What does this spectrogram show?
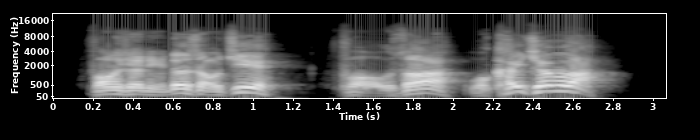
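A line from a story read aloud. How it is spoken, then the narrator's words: Shouted in Korean. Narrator (Chinese): 一个警察用韩语吼道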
